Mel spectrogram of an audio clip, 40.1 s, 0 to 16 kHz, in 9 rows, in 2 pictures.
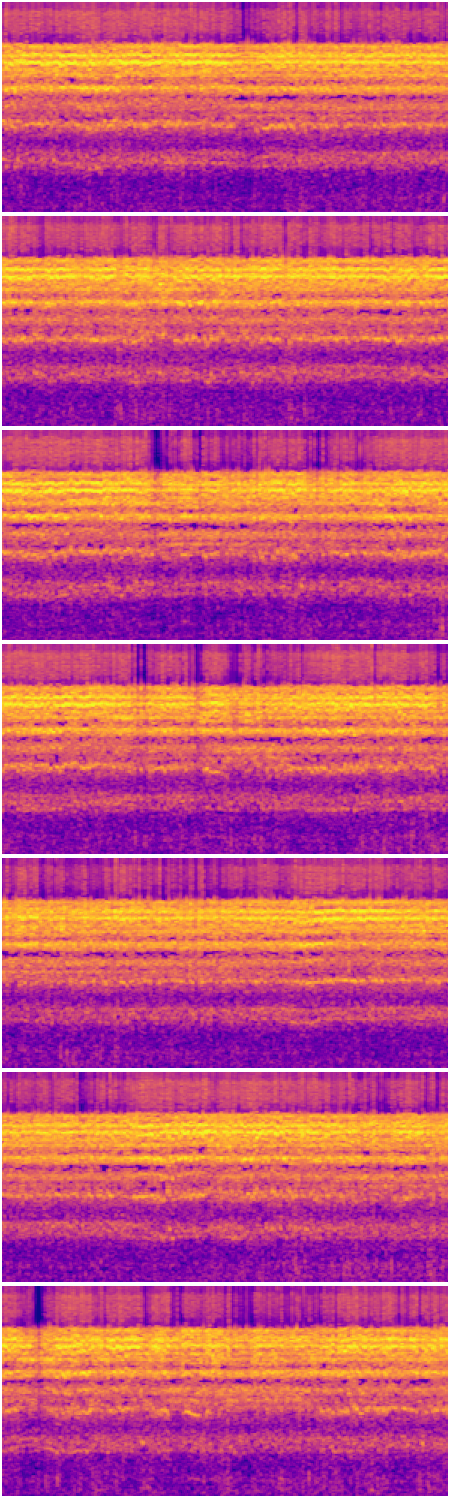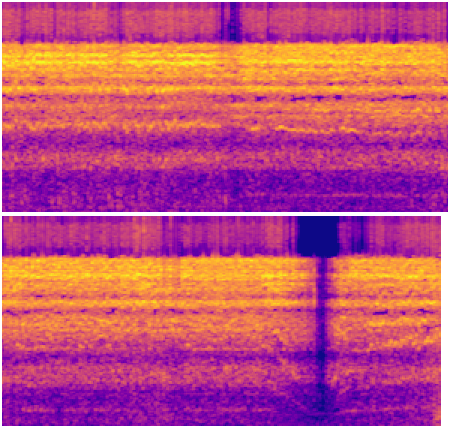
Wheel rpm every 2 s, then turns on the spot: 230, 230, 230, 230, 230, 230, 230, 230, 220, 230, 230, 230, 220, 220, 220, 230, 230, 210, 210, 140.
none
